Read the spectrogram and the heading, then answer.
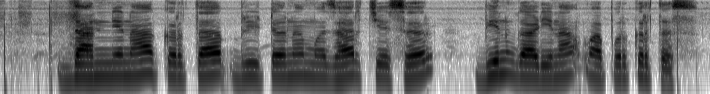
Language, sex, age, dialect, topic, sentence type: Marathi, male, 51-55, Northern Konkan, agriculture, statement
